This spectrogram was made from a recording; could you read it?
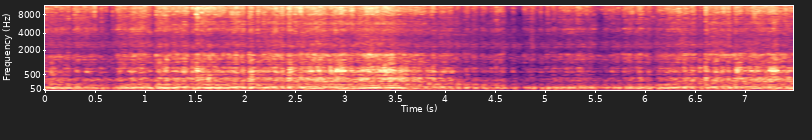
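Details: Ford Coyote V8 with 107mm turbo, injector settings changed to 850s, fuel pressure low: rough, uneven running with scattered pops and crackles, running lean; lean popping from low fuel pressure, pressure rising on revving.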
